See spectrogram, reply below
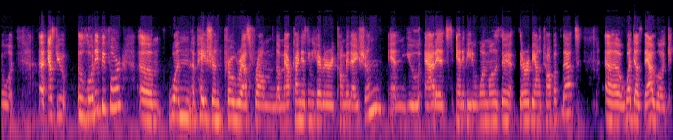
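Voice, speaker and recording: A woman's voice: mid-range voice, measured pace, a bit bright, muffled recording. A woman interviewing a doctor, asking a question in a hesitant way.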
